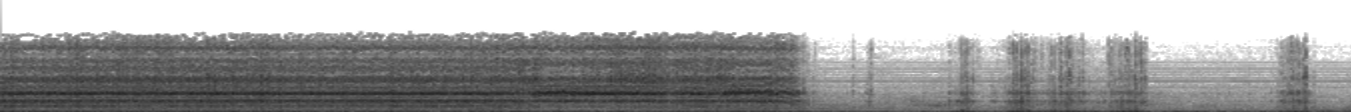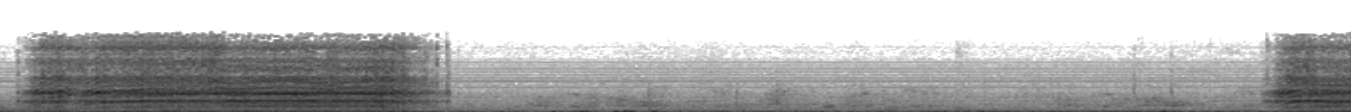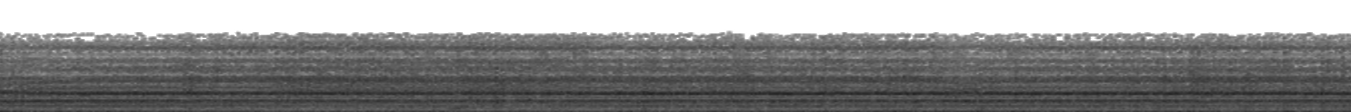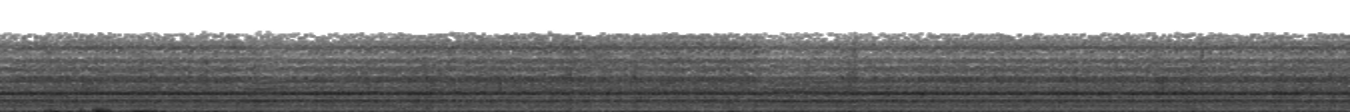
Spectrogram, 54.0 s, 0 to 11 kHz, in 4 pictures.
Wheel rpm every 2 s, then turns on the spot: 160, 160, 160, 150, 10, 20, 20, 140, 130, 0, 0, 0, 0, 120, 160, 160, 160, 160, 160, 160, 160, 160, 160, 160, 160, 160, 160.
8-12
